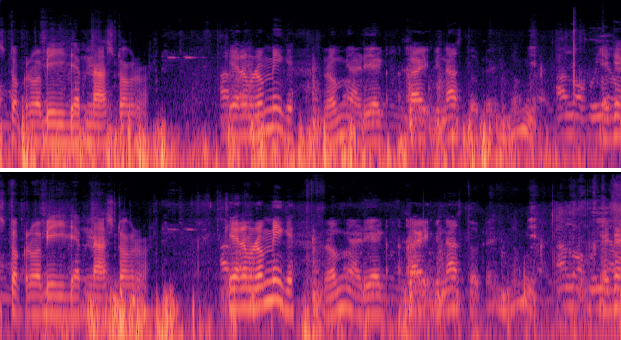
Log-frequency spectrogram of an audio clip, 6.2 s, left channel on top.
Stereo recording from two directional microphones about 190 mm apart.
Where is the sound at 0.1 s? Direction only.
10° right (ahead or behind).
